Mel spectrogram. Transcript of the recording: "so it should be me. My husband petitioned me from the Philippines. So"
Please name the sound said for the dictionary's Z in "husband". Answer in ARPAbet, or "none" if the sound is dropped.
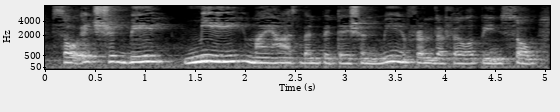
S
